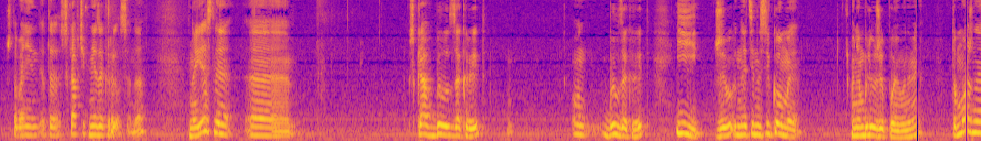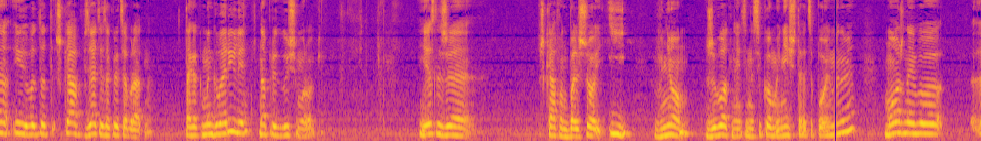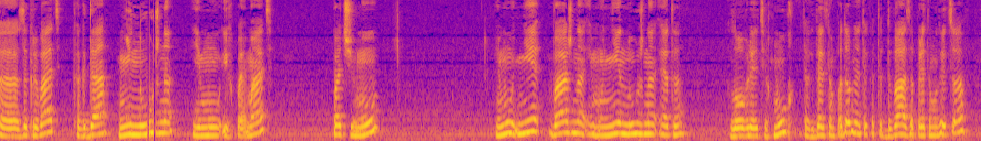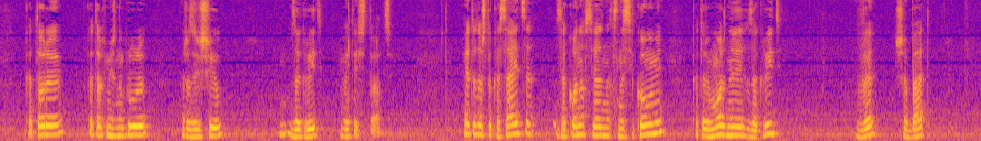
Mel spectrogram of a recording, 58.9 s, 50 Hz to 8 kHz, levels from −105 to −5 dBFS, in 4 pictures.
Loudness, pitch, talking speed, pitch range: -19 LUFS, 185 Hz, 110 wpm, 170-205 Hz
